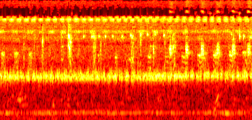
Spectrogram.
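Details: Toad calling within a dense, steady chorus: a continuous mid-pitched droning tone and a fainter lower hum run throughout, overlaid by short scattered higher chirps.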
